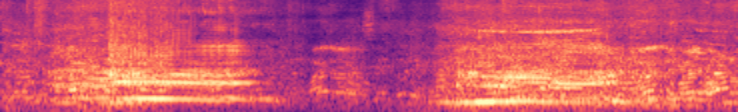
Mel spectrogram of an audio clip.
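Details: Two long, deep moos about two seconds apart ring out at a cattle market in Khulna, Bangladesh, where a farmer buys a Sahiwal breed bull calf. A quiet gap of crowd noise separates them.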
